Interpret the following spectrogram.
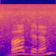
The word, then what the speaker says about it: Buderim: Burası Buderim. How do you say? Buderim. Buderim. Yeah. Buderim. Yep. Like my butter.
